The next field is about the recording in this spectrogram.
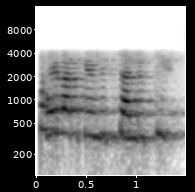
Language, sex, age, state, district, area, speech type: Odia, female, 18-30, Odisha, Nabarangpur, urban, conversation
